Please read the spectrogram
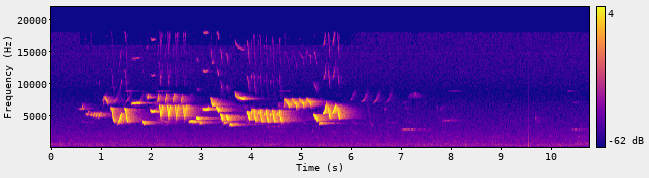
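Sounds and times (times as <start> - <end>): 
bird song of very high squeaky slurred notes and short trill: 0.8 - 5.8.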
